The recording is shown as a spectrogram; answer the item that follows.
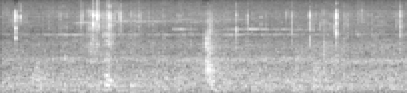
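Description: Steady urban street background hum, with a few faint short clicks about one, two and three seconds in.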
